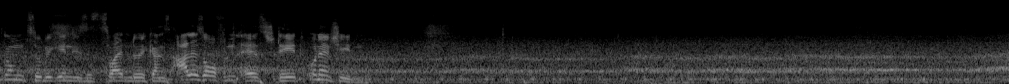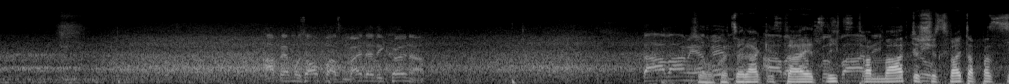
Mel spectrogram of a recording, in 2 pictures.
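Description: A large stadium crowd murmurs and swells into a roar.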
